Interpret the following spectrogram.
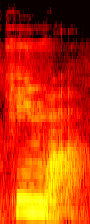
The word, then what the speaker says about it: quinoa: Um, but it's pronounced quinoa.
